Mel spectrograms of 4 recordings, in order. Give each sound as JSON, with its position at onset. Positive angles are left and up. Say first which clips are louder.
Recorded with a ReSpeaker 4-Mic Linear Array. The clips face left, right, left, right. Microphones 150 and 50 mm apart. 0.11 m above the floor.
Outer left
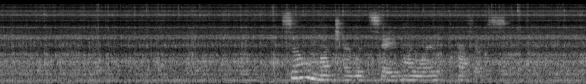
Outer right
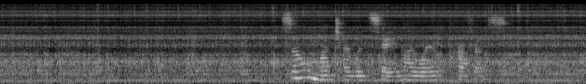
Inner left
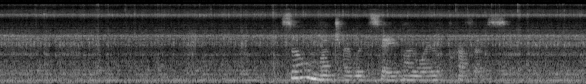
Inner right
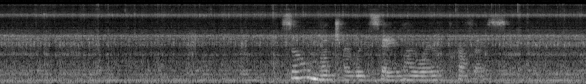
{"t": 2.8, "sound": "a woman speaking", "louder": "even, even", "side_deg": 20, "distance_m": 1.2}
